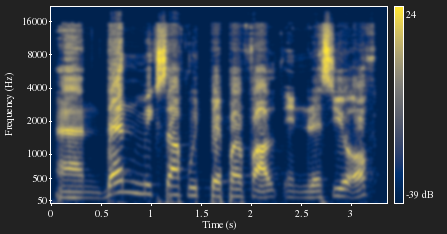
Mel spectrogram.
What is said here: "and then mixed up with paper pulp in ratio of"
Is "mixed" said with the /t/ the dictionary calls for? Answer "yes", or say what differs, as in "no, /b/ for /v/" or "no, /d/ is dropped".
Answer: no, /t/ is dropped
